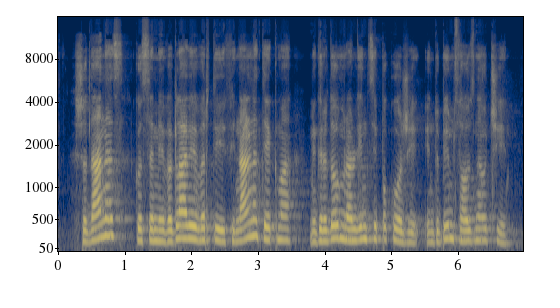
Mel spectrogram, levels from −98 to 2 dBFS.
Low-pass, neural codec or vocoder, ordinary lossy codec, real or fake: 14.4 kHz; vocoder, 48 kHz, 128 mel bands, Vocos; Opus, 24 kbps; fake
